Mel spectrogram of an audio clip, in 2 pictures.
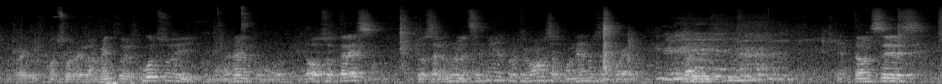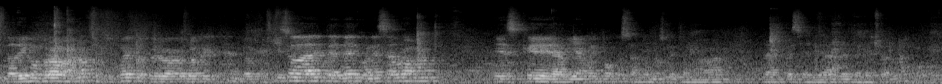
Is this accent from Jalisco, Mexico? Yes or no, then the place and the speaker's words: no; Baja California, Mexico; Pues soy de Baja California.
